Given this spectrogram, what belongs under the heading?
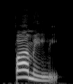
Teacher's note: En el caso de family está la fuerza en fa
